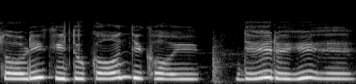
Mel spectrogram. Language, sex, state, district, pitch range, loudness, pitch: Hindi, male, Himachal Pradesh, Shimla, 255-290 Hz, -12 LUFS, 265 Hz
